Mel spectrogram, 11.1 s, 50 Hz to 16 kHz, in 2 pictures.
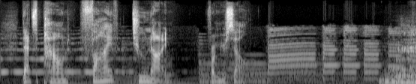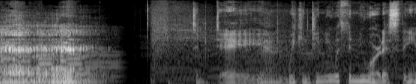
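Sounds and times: camel bellowing: 5.1s - 7.0s.

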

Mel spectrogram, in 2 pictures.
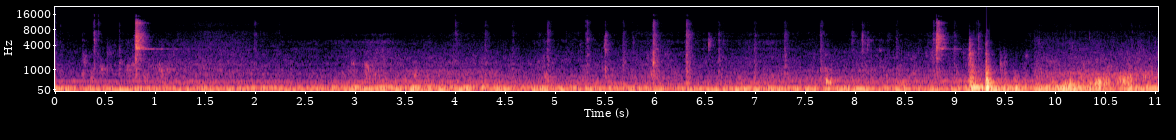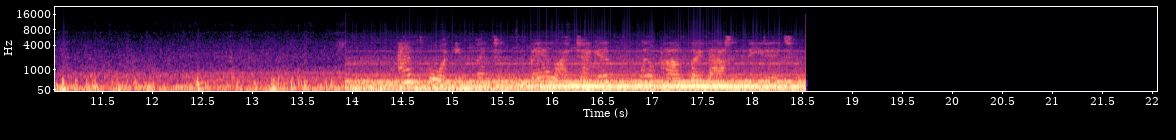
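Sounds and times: low rumble: 0.0s - 18.6s
jet engine drone: 9.8s - 18.6s
voices in cabin: 14.0s - 18.6s.

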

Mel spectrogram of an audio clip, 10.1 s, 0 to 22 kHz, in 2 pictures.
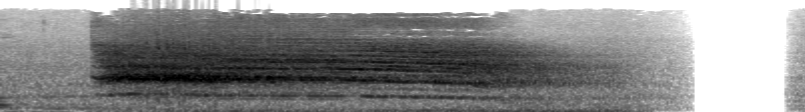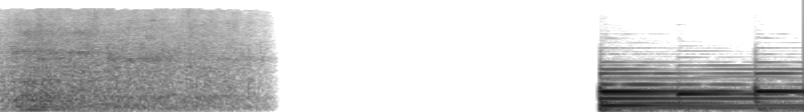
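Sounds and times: loud high-pitched scream: 0.6s - 4.1s.

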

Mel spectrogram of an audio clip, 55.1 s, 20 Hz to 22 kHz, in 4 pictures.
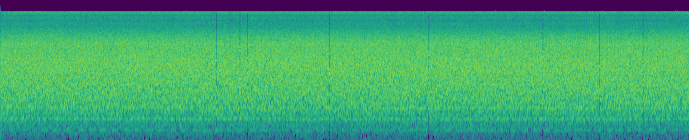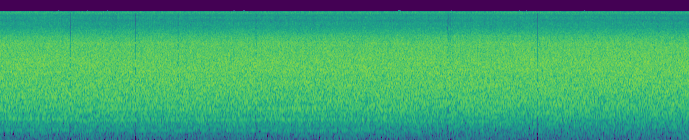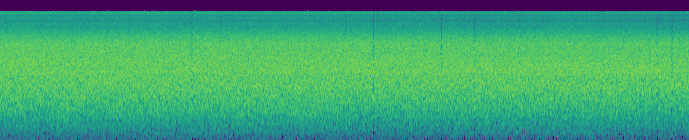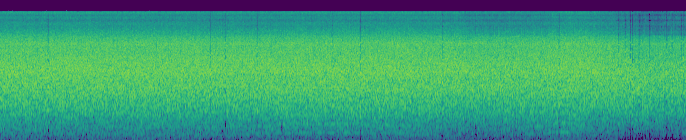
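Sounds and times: loud steady hiss: 0.0s - 55.0s.

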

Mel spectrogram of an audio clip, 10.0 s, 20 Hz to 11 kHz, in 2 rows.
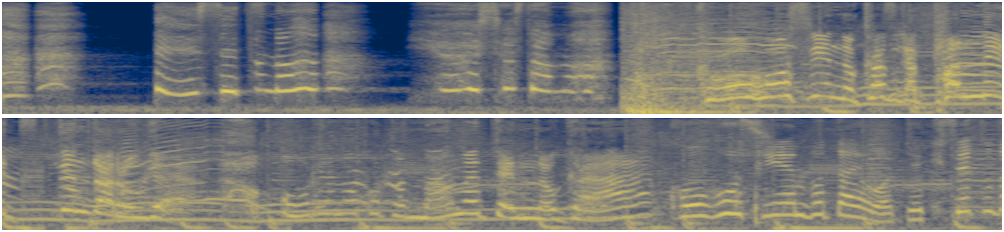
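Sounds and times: woman speaking: 0.8s - 10.0s.

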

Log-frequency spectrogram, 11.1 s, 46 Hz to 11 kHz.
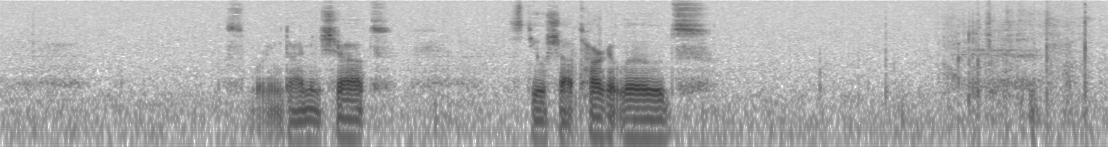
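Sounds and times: paper catalog pages turning: 9.4s - 11.0s.

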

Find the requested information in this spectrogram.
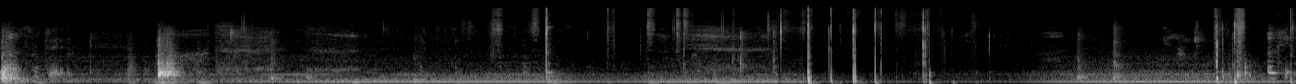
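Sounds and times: steady low hum: 0.0s - 12.9s.

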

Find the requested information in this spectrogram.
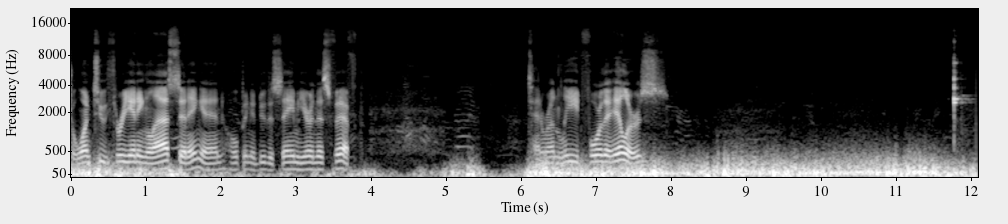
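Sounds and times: wind rumble on microphone: 0.0s - 12.0s
metal bat hitting ball: 11.8s - 12.0s.

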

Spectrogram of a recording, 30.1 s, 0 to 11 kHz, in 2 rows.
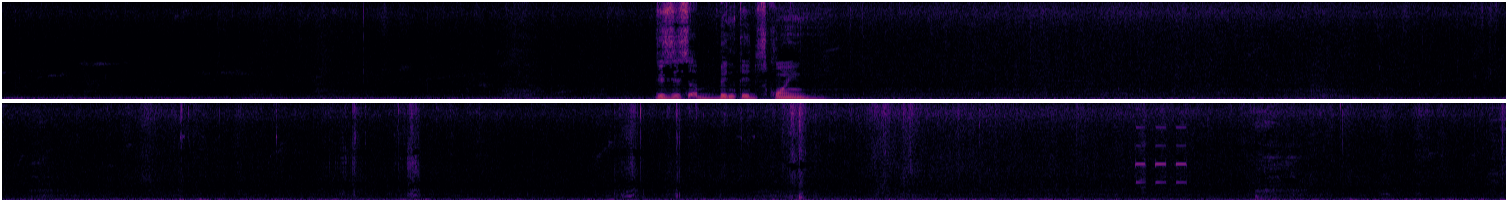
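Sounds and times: rustles and clicks in soil: 7.4s - 30.0s
metal detector beeps: 26.4s - 26.9s.

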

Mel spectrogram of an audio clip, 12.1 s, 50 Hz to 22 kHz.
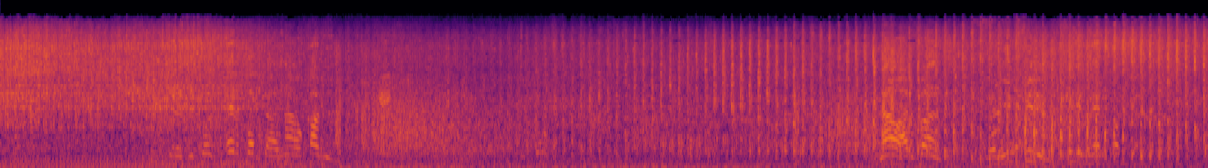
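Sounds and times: vehicle engine rumbling: 0.0s - 12.0s
rapid even track clatter: 5.4s - 12.0s.

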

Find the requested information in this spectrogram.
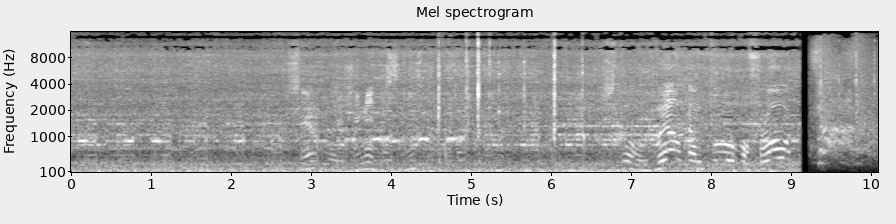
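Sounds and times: car driving on rough road: 0.0s - 9.1s
faint music: 0.0s - 9.1s.

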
